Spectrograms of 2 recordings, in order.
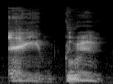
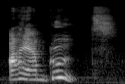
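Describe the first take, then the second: First: It is said in a rude, hostile tone. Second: It is said in a friendly, greeting tone.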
